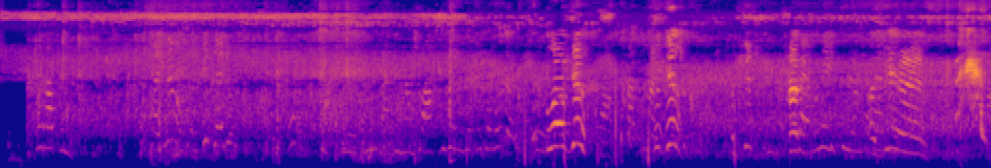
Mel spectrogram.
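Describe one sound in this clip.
Children splash and kick in shallow water.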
